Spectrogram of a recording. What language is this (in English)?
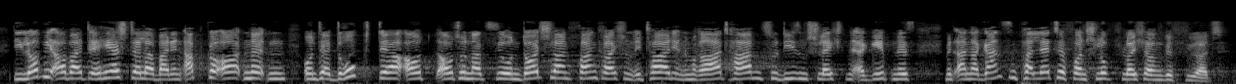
German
